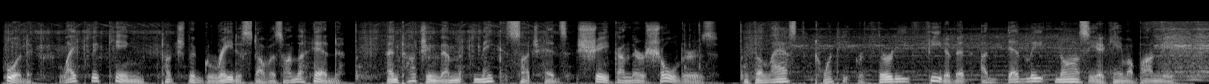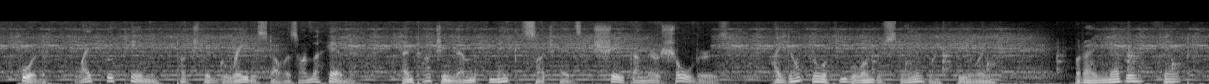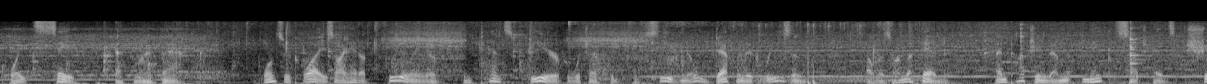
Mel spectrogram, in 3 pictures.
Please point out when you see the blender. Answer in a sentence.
You can hear the blender from 0.0 to 36.2 s.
